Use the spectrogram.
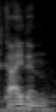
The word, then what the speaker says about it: Khaiden: By the way, just a reminder, it's Khaiden. Khaiden. Remember. Khaiden, sorry. Okay. Khaiden. Always remember Khaiden. it rhymes. Yeah, no worries. Sorry. It rhymes with Python. Think of pies.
